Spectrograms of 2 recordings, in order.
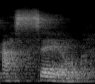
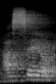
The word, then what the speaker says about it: aseo: of process in general, but aseo, the beat is on the e. What have we got here? We've got a three-syllable word. Even though it's only four letters, it's three syllables. A-se-o. Because e, o are both strong vowels. Beat is on the last but one syllable.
